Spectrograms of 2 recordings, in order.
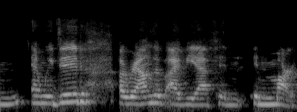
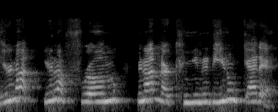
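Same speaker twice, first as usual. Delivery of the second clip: retold protest, a touch raised; higher, pressing reproach; indignant rebuke; 5 semitones higher, 4 dB louder than usual. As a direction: insist they cannot understand you. Acted rebuke to the dismissive doctor.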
